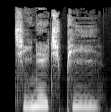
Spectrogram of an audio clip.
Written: TEENAGEPIGER

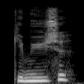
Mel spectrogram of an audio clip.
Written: gemyser

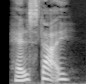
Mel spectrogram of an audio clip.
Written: halsstarrig

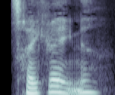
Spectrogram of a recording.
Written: tregrenet

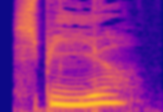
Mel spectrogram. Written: spire

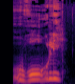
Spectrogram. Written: urolig

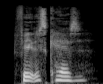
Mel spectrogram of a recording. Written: fælleskasse

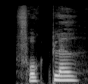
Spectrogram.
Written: frugtblad

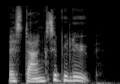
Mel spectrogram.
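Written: RESTANCEBELØB

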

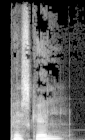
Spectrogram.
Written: pascal

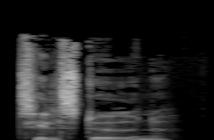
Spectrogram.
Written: tilstødende

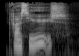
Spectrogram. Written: graciøs

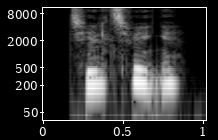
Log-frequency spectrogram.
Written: tiltvinge

